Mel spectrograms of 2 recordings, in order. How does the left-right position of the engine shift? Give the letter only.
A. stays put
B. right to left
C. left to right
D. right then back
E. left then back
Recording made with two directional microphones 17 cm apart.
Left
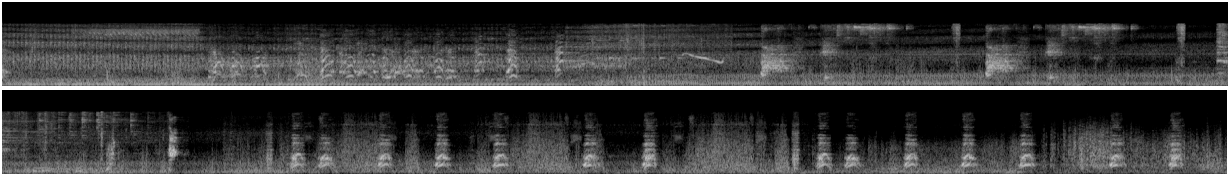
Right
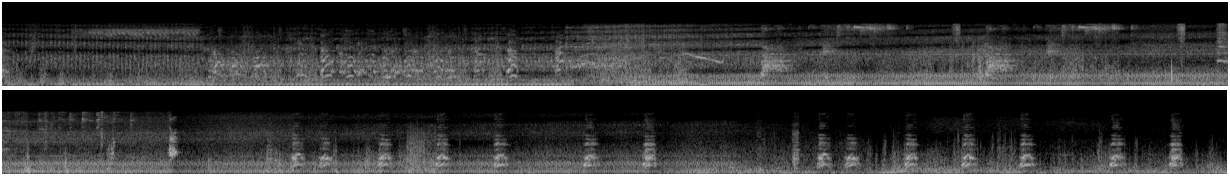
C.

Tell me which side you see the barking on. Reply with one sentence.
You can hear the barking on the left.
